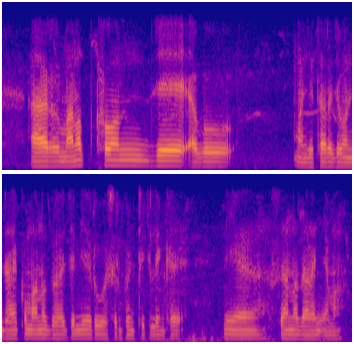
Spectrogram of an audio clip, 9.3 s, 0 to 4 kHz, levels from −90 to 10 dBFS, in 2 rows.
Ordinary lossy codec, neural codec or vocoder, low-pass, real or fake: none; none; 3.6 kHz; real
